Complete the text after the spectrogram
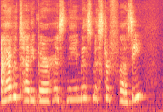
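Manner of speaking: put-on very high, very soft, hushed, eerie child voice. Doing a spooky bit while another speaker says they're creeped out: creepy little kid voice. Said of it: "me do the kid voice".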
